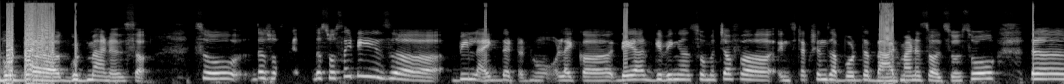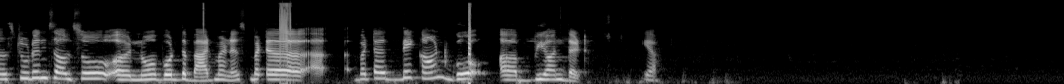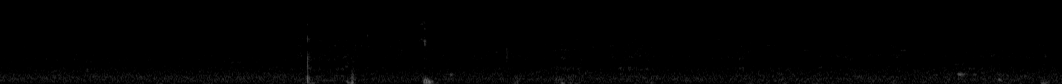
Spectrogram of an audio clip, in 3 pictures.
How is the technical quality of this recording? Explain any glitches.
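Integer overflow damages the speech recording at eight points. The loudest peaks crack hard at 0.07 to 0.76 s and 8.80 to 8.93 s, driven about 7 dB and about 5 dB past the limit. Briefer cracks come at 4.85, 6.24 to 6.27, 10.33, 12.68, 13.44 to 13.54 and 15.33 s. There the signal sits at or about 1 dB over. Peaks were not held at the maximum integer. They wrapped to the opposite sign, producing violent snaps far harsher than clipping.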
